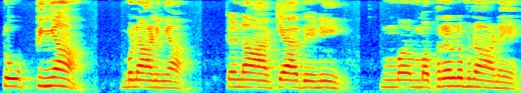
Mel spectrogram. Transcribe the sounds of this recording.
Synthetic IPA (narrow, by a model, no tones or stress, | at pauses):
ʈoːpijãː | bənaːɽ̃ɪjãː | t̪eːnãːkjaːd̪eːniː | məpʰɾəlbənaːɽ̃ẽː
